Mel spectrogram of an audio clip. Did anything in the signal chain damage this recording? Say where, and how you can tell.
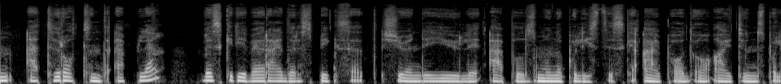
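Yes, at the codec stage, with generation loss present throughout the speech. The sound is swirly, hollow and smeared beyond what a single encode would leave, consonant attacks are blurred, and nothing reaches above 19.2 kHz. The character fits AAC-LC at around 96 kbit/s, likely decoded and re-encoded about seven times. Each pass quantises again on a shifted frame grid, so noise and spectral holes stack rather than cancel.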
